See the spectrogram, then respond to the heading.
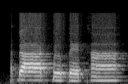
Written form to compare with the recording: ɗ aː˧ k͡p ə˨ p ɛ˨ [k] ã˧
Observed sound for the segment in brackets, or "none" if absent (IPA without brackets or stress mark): k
